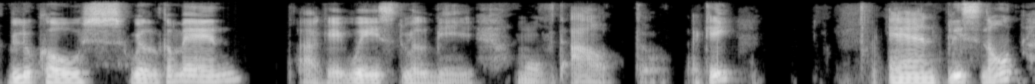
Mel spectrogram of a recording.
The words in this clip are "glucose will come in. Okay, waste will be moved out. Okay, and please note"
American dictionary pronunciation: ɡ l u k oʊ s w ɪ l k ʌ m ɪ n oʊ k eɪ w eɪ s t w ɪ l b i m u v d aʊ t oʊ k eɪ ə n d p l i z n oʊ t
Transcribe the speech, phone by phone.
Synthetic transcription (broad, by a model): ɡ l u k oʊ s w ɪ l k ʌ m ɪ n oʊ k eɪ w eɪ s t w ɪ l b i m u v d aʊ t oʊ k eɪ ə n d p l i s n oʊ t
